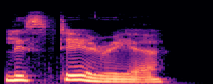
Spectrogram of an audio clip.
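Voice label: "listeria", British English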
